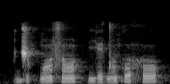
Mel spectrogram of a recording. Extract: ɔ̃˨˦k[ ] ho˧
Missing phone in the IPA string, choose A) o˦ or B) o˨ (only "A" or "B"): A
